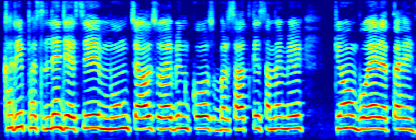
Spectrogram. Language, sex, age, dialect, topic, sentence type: Hindi, female, 18-24, Awadhi Bundeli, agriculture, question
